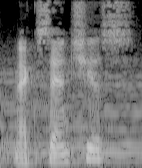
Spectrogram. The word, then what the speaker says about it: Maxentius: uh 305 of alexandria egypt under uh max maxentius m-a-x-e-n-t-i-u-s persecution i don't know how to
